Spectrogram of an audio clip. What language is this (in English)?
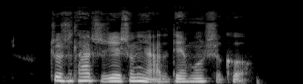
Chinese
